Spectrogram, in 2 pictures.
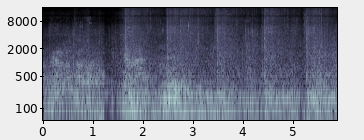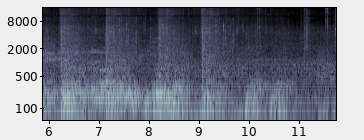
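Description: A monster snarls and shrieks.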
